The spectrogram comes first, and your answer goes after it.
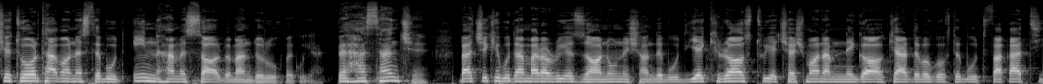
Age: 30-49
